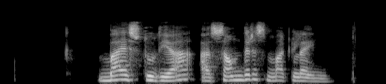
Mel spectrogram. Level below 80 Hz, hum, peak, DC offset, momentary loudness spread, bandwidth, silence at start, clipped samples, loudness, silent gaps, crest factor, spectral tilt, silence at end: -62 dBFS; none; 0 dBFS; under 0.1%; 11 LU; 7.8 kHz; 0.65 s; under 0.1%; -16 LUFS; 0.76-0.97 s; 18 dB; -3.5 dB/octave; 0.6 s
